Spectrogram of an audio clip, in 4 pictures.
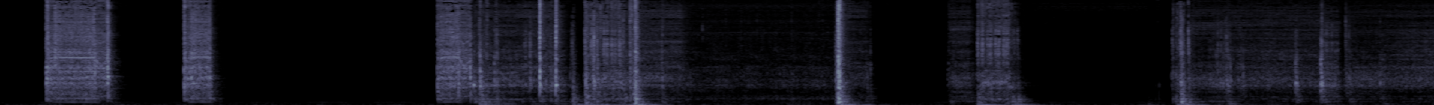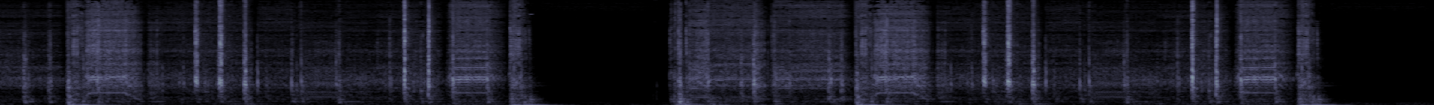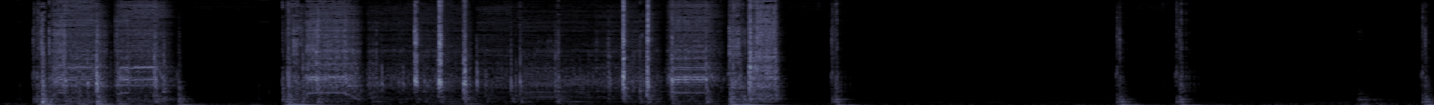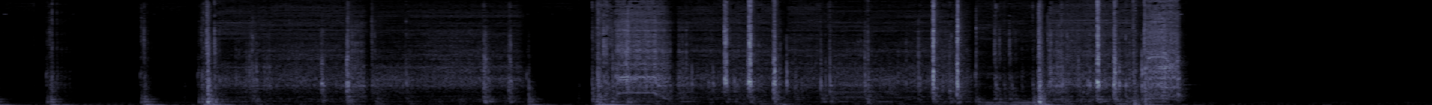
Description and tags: printer inkjet calibrating
inkjet, calibrating, printer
